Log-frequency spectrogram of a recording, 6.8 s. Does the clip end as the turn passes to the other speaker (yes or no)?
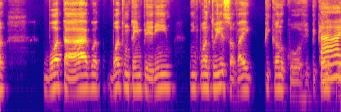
yes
